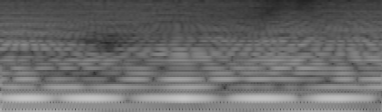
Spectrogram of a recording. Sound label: carrier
